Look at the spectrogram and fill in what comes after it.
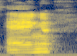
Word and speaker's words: Aang: This is why we're bemoaning all these pronunciations in the film, because it's the Avatar, it's Aang, it's Sokka, Katara.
